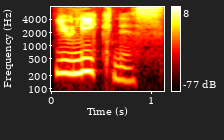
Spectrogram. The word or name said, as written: uniqueness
